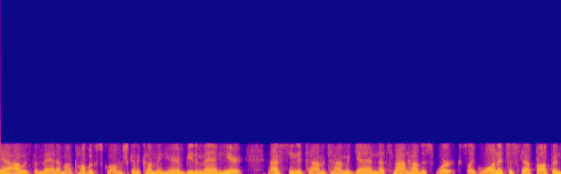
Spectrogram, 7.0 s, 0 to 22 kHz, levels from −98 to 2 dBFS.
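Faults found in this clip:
Bluetooth CVSD headset codec, throughout speech. Band stops near 3.8 kHz; s sounds scratchy, granular hiss under speech, loud high content distorting. Probable component: headset link on a 64 kbps CVSD path. One-bit up/down coding with adaptive step can't track fast transients.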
